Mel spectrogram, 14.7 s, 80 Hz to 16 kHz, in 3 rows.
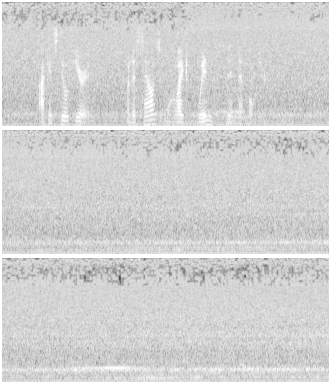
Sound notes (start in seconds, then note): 4.7 fan gets louder; 10.8 high pitched fan whine; 12.2 maximum fan noise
